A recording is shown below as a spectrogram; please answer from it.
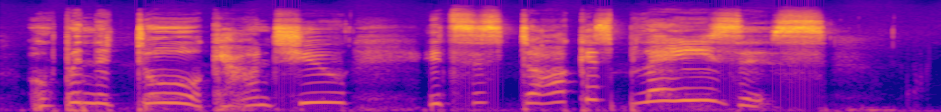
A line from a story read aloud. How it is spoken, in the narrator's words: a man's voice saying, in a kind of hoarse whisper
